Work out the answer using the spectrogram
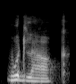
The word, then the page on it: woodlark: Indian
